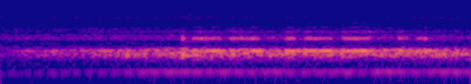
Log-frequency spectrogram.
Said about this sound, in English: Another recording. Russian spy satellite, second generation spy satellite.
